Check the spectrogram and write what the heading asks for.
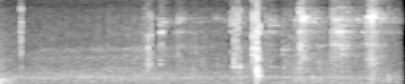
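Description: A bunch of keys jangling in a hand: a few light clinks and clicks, with one sharper click about a second and a quarter in.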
